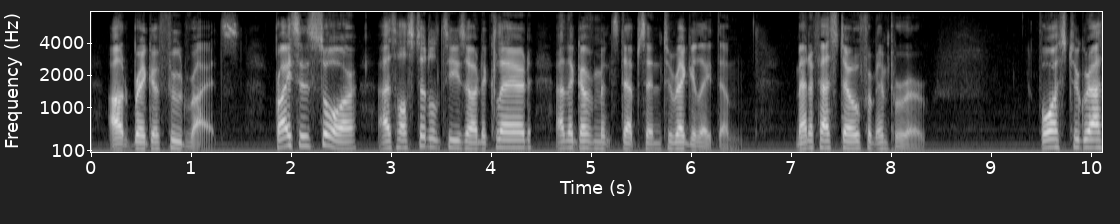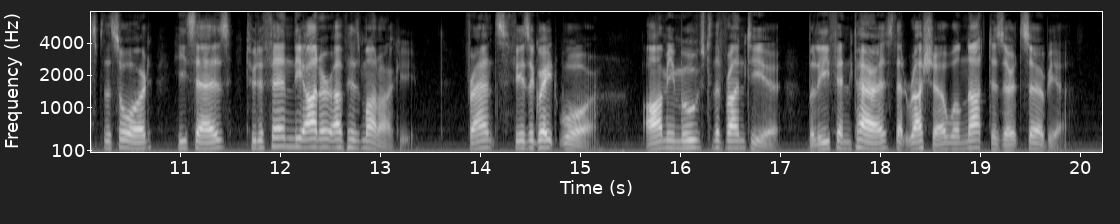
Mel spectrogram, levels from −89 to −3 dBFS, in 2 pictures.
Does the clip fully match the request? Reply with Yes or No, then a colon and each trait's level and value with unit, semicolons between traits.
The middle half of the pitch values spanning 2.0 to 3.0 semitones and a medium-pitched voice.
Yes: narrow, 2.6 semitones; medium, 150 Hz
